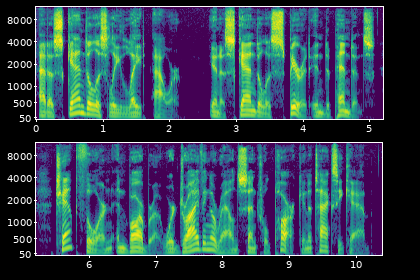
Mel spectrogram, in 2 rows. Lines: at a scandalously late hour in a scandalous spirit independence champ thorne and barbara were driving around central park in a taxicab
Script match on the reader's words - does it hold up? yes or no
yes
